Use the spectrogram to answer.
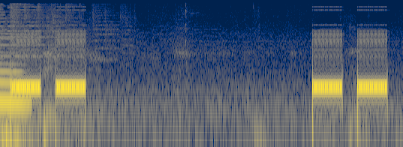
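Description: Telephone ringback as an outgoing call rings out: two pairs of steady mid-pitched double rings separated by about three seconds of near silence.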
